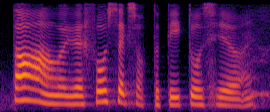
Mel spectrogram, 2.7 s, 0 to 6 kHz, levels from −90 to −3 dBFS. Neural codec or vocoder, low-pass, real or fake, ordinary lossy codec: codec, 16 kHz, 0.5 kbps, FunCodec, trained on Chinese and English, 25 frames a second; 5.4 kHz; fake; none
